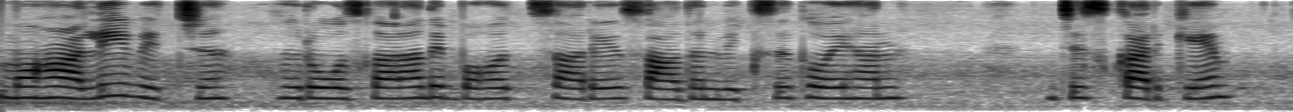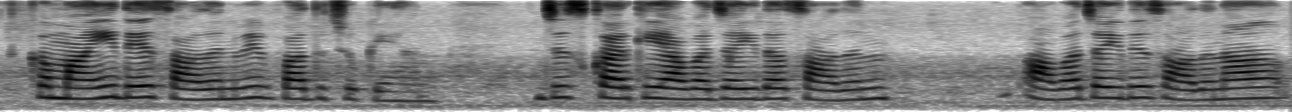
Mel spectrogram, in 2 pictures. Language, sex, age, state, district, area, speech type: Punjabi, female, 18-30, Punjab, Mohali, urban, spontaneous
